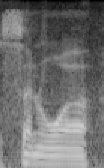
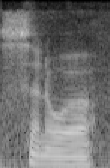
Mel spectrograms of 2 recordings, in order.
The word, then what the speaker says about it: Senua: And I think Senua, her name is pronounced different ways here. The Darkness pronounces it Senua. Other characters pronounce it Senua.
